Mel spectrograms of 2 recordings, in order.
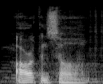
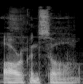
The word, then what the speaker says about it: Arkansas: Que le S à la fin, il est prononcé dans Kansas, Kansas, Kansas, alors qu'il n'est pas prononcé dans Arkansas. C'est juste Arkansas, Arkansas.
